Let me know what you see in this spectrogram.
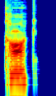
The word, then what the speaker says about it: caulk: I don't ever pronounce the R in caulk. It's cock. And what's the other word that I don't pronounce? Duct tape, D-U-C-K.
